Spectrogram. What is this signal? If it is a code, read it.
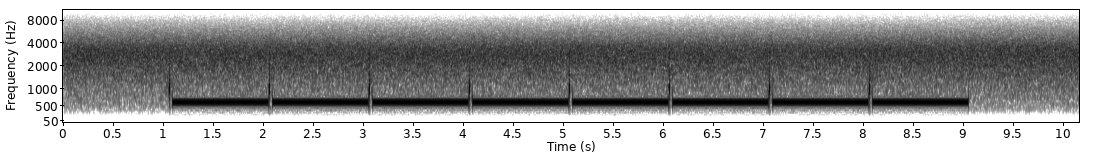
Radio time signal (WWV, Colorado), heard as ticks, one a second, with radio static.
